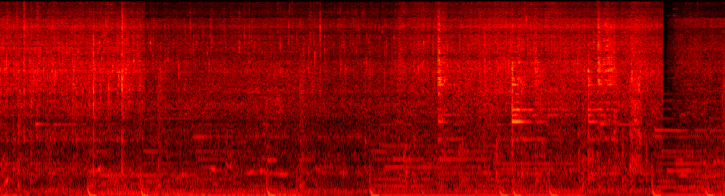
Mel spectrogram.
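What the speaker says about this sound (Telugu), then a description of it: "నూనె వేడైంది. ఆనియన్స్ వేసుకొని, ఉల్లిగడ్డ వేసుకొని అన్నీ వేసుకోవచ్చు." Onions frying in hot oil in a pan for a mutton curry: a steady, close sizzle and crackle with stirring scrapes, continuous throughout and without speech.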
